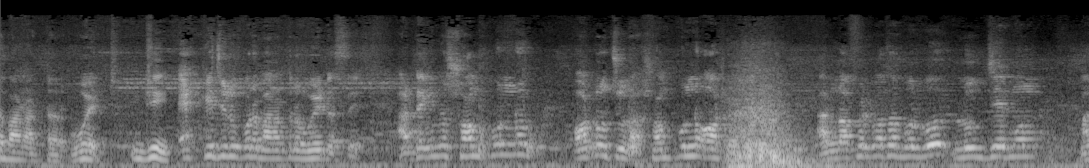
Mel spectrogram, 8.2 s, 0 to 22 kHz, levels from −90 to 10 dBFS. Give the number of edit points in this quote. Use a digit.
1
